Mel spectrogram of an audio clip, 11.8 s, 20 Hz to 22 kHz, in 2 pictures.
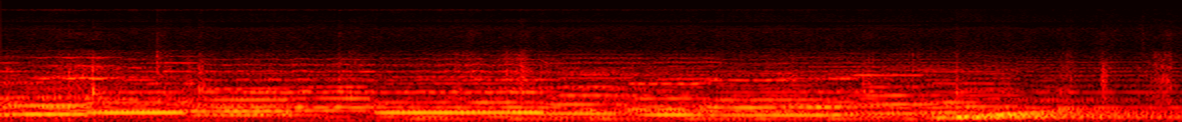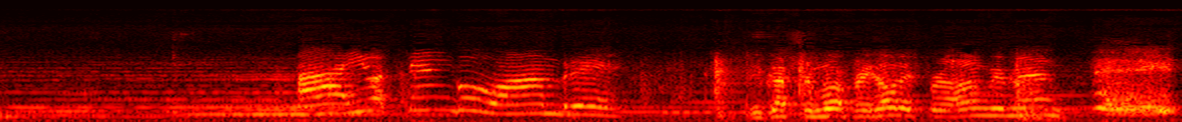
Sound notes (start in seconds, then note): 7.2 Spanish spoken audio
